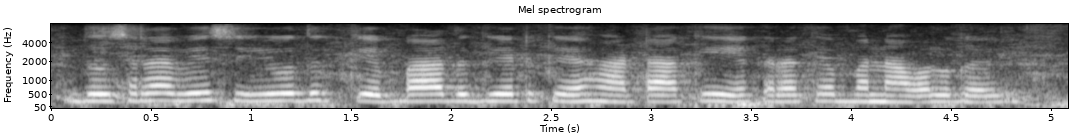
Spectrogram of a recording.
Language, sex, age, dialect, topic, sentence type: Bhojpuri, female, 18-24, Southern / Standard, banking, statement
